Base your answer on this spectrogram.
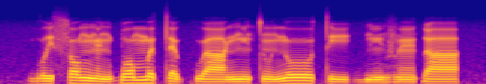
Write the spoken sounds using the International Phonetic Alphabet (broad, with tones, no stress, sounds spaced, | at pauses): ɡʷ i˨ s ɔ˧ ŋ ɛ̃˨ ɡ͡b ɔ˦ m ə˦ t ɛ˨ kʷ aː˨ ŋ ĩ˨ t ũ˨ n oː˦ t iː˨ ɡ͡b ĩ˨ v ɛ̃˧ ɗ a˦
